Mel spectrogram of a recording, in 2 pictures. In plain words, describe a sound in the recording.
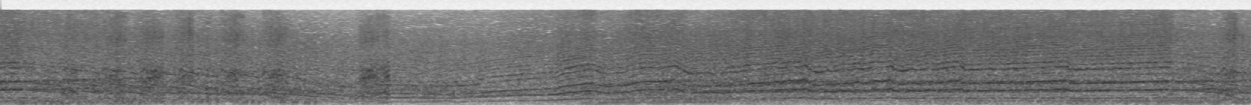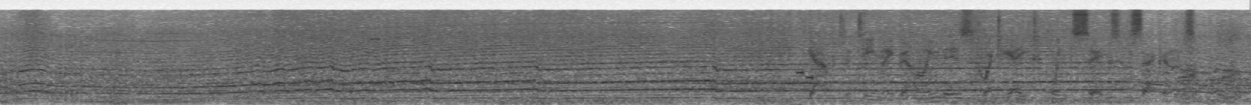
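A racing car engine screams, its pitch falling as it brakes and rising again as it speeds up.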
